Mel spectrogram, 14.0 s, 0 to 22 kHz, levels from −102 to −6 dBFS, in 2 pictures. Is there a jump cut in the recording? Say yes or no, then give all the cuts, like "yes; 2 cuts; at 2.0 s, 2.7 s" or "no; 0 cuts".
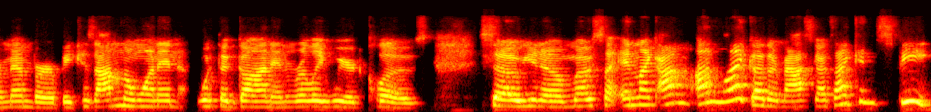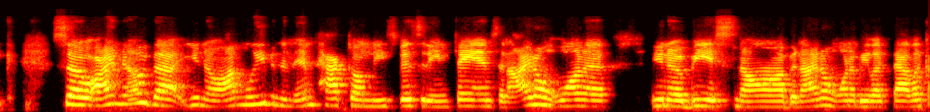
no; 0 cuts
